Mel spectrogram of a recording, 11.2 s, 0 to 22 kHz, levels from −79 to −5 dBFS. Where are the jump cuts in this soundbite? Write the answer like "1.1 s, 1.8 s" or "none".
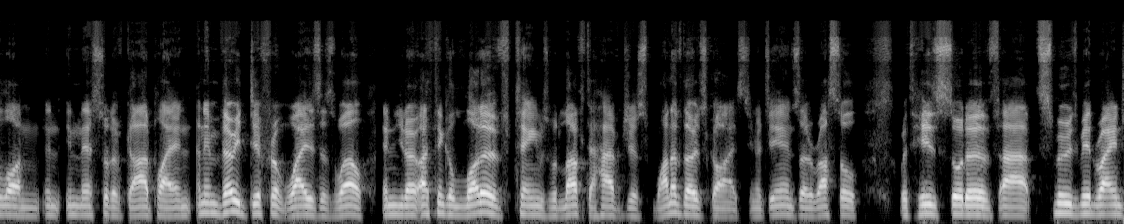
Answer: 3.8 s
